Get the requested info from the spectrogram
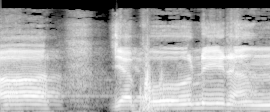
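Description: A Hindi devotional bhajan to Hanuman sung by a solo voice in a chanting style. One held line fades out about half a second in, and after a short gap the next line begins.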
